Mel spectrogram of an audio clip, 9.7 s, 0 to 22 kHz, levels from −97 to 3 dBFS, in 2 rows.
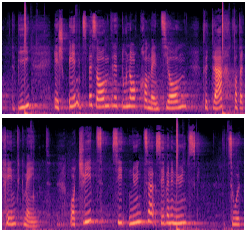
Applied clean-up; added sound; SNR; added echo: none; Glass; 15 dB; none.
